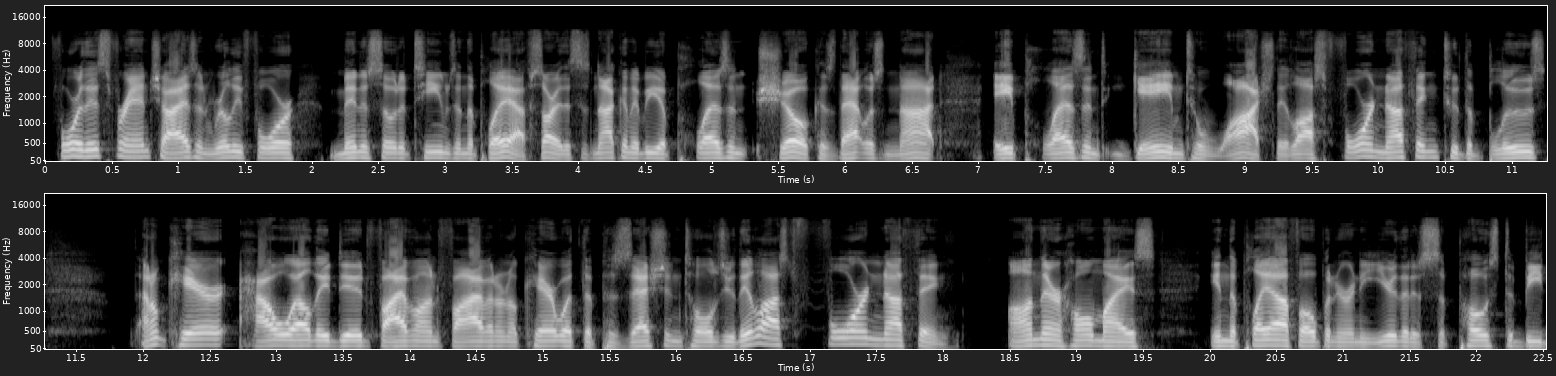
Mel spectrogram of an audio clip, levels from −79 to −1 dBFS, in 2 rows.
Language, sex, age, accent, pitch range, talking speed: English, male, 30-49, American, 110-135 Hz, 200 wpm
